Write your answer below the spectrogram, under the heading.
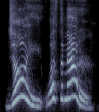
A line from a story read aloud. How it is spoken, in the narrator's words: I cried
